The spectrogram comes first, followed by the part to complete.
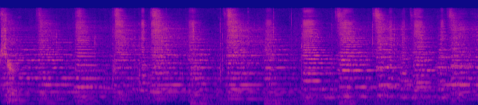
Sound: band music; crowd clapping

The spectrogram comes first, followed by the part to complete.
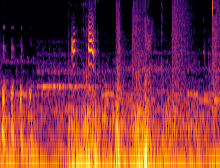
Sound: laughs; cats meow and purr

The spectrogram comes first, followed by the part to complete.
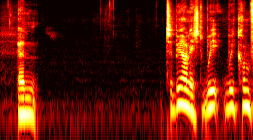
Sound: silence

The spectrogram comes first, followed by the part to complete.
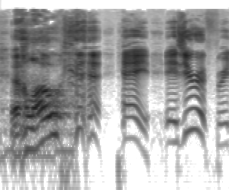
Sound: person laughing

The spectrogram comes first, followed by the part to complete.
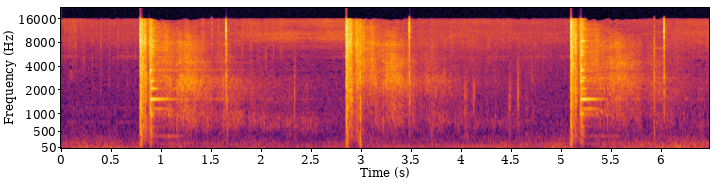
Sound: gun shots

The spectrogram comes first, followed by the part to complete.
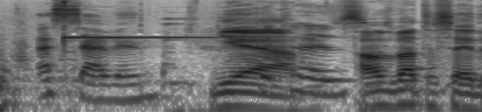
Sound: bell dinging

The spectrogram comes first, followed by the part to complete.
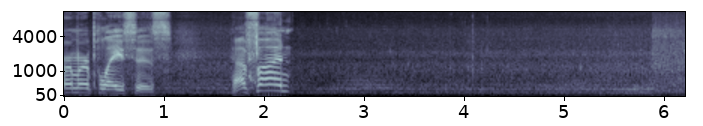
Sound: plane rumbling

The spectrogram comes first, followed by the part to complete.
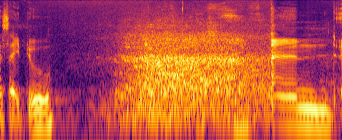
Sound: audience chuckles

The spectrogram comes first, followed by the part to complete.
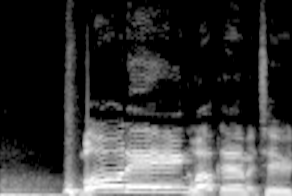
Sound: screen wipe whooshes

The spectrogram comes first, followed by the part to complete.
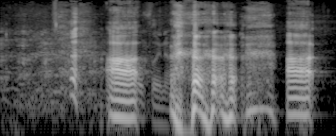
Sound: audience chuckles; chuckles

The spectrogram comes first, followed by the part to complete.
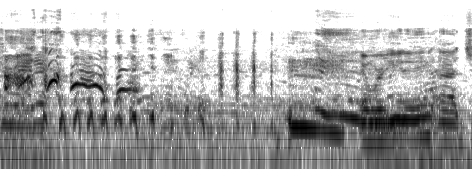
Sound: laughs

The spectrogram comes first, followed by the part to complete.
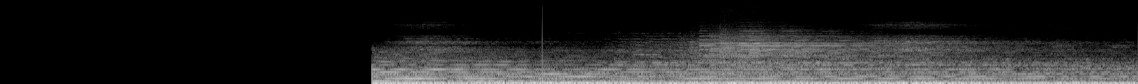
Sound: sound of horror invasion

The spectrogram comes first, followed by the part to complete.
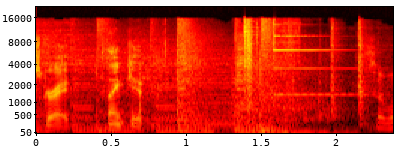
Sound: cash register chiming

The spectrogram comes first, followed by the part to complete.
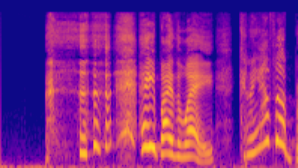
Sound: giggles

